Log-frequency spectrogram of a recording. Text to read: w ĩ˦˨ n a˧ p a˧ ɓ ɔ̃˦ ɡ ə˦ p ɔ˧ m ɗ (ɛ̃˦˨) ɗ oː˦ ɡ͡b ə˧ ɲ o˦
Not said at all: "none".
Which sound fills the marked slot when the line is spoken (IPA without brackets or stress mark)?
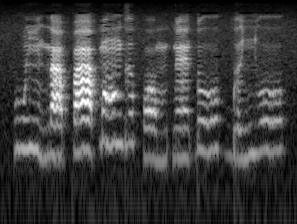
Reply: ɛ̃˧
